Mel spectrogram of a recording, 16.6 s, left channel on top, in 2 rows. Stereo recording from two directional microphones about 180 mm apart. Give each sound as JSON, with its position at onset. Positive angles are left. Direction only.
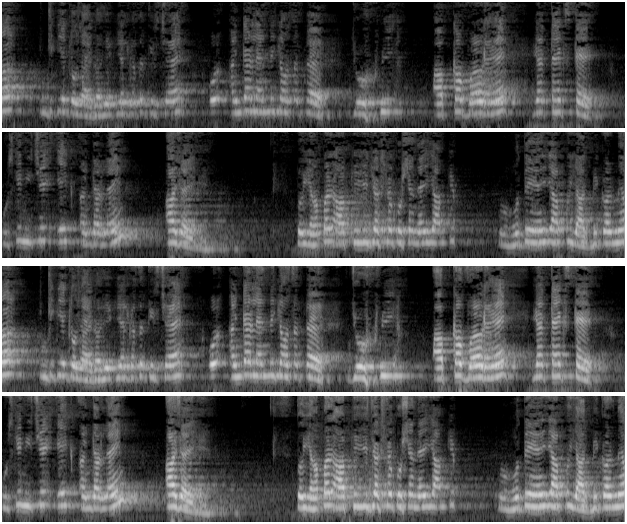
{"t": 0.0, "sound": "a woman's voice", "side_deg": -40}
{"t": 7.3, "sound": "a woman's voice", "side_deg": -30}
{"t": 10.5, "sound": "speech", "side_deg": -25}
{"t": 12.3, "sound": "a woman's voice", "side_deg": -20}
{"t": 15.1, "sound": "speech", "side_deg": -20}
